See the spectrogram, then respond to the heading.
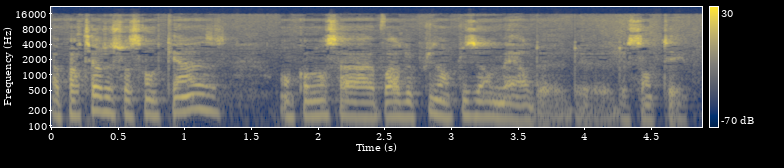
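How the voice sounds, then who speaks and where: Noticeable background noise is present. A woman talks at a moderate pace. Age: 70s. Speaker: interviewee on end-of-life choice. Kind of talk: interview. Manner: hesitant with many fillers.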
